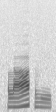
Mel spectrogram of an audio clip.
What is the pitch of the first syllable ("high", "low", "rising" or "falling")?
rising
